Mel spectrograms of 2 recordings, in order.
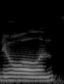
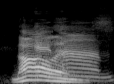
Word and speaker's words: New Orleans: great because they follow cops and ambulances and fire people out there in New Orleans. Nolans. God, please don't say that. Say it right.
